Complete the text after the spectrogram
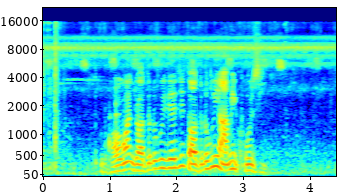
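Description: A woman speaks briefly and animatedly nearby.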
